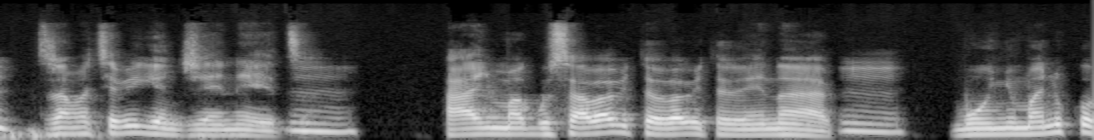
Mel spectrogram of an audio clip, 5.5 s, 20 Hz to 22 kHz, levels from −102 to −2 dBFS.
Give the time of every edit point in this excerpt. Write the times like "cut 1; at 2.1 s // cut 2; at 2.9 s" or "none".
none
